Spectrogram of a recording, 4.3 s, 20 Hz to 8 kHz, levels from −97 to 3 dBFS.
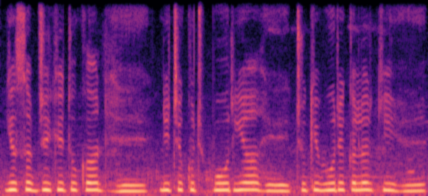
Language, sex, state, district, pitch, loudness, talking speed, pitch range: Hindi, female, Himachal Pradesh, Shimla, 280 Hz, -14 LUFS, 210 wpm, 250-285 Hz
